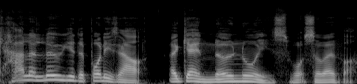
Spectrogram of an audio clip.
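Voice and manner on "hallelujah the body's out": much higher, jubilant cry of relief; a father retelling his relief at the birth, high and joyful; relieved hallelujah. Retold or imitated. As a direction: throw up a retold hallelujah. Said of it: "and it's like".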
